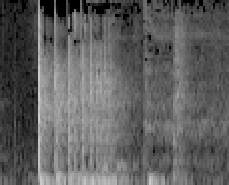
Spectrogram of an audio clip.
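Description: A metal ring worn by a man clinks sharply against a hard surface, a quick cluster of bright rattling taps followed by a second tap and fading ring, fairly loud with no talking.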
